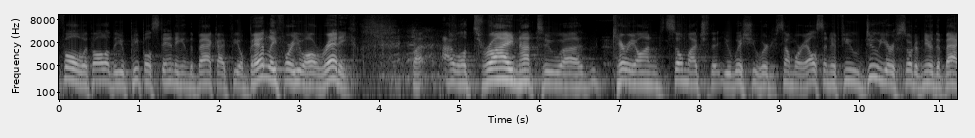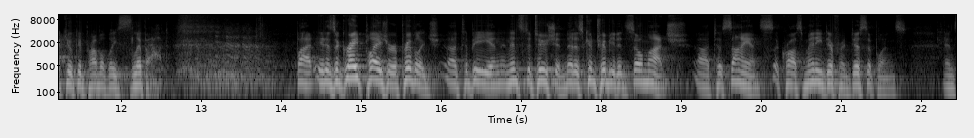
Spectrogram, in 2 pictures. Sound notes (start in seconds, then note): 4.0 laughter; 12.7 laughter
